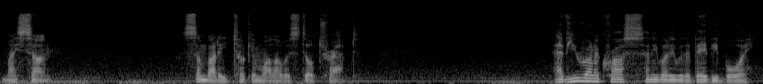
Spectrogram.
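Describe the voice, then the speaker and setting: A man voicing a father searching for his kidnapped son in video game dialogue, speaking calmly and directly. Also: sits low, normal speed, pauses often, a little hiss or hum, close to an everyday voice. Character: man who woke after long freeze, searching for his son.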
